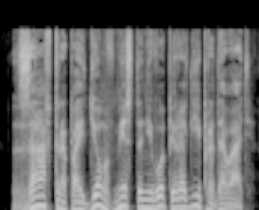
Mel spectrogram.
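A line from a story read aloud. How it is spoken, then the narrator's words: Whisper. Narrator (Russian): шепнул Алексашка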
